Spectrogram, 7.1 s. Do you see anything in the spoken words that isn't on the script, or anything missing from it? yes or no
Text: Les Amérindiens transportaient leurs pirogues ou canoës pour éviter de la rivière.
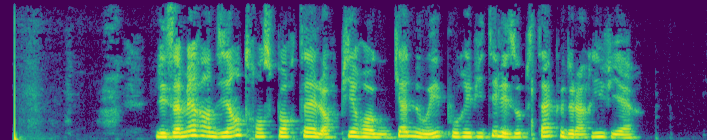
yes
